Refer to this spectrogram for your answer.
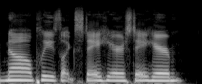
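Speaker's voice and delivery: insistent, urgent, pleading begging. Retelling begging him to stay the night: retelling own begging. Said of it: "I'm, like, begging him".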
